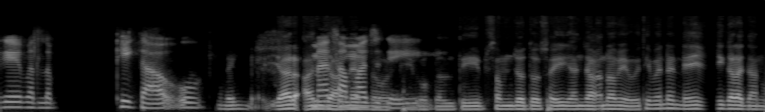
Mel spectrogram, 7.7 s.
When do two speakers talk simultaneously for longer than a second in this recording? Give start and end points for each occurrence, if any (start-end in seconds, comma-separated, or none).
3.1-4.5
